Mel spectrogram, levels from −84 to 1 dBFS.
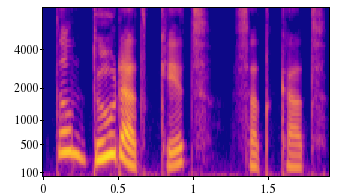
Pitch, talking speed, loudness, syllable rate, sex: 255 Hz, 190 wpm, -17 LUFS, 3.7 syllables/s, female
